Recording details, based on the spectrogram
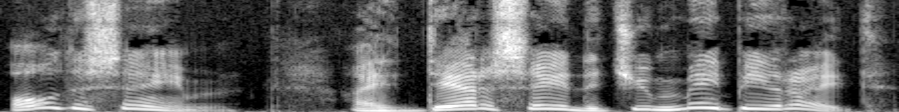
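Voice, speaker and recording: A man's voice: very high voice, huge pitch swings, measured pace, creaky, a little mellow, no room sound, studio quality, pitched above the performer's own voice, full character voice. A man reading a storybook, voicing a scheming, teasing Parisian woman dancer with a French accent and a purring, insinuating manner. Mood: knowing, gossiping.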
